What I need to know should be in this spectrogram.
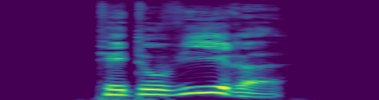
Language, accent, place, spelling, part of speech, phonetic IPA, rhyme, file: German, Germany, Berlin, tätowiere, verb, [tɛtoˈviːʁə], -iːʁə, De-tätowiere.ogg
- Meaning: inflection of tätowieren: 1. first-person singular present 2. first/third-person singular subjunctive I 3. singular imperative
